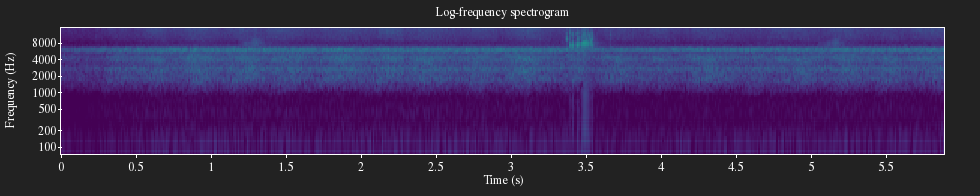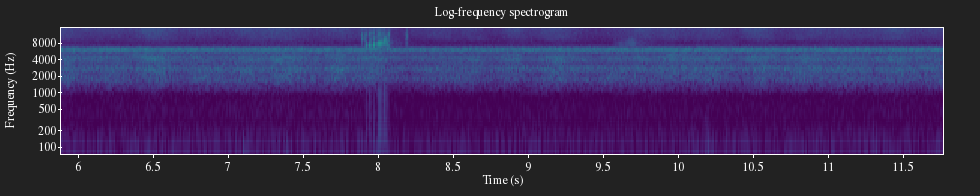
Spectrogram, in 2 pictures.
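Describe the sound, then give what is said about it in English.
Insects fill a thicket at night with a steady, unbroken high-pitched drone. Two sharp, brief clicks break through the hum partway in. “At night, it seems as though there's nothing else out there but bugs.”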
